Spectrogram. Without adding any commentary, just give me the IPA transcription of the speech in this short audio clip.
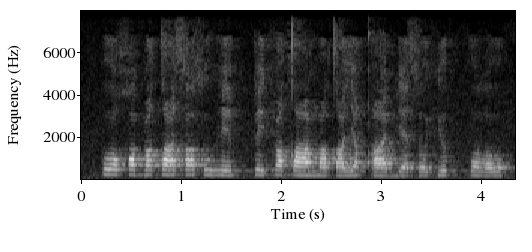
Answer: po χɒbʲotˤe sɒsuɦe pːefʲetˤæ motˤolʲeqʼæ bʲæsofʲo kːolˠo

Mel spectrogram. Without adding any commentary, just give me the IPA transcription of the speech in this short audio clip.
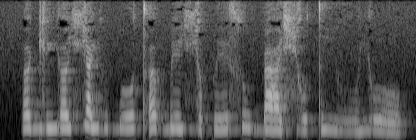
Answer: ɐɡʲejɐça jʉɓotʼɐ ɓeçɐ pesu ɠaɕo tivu jo

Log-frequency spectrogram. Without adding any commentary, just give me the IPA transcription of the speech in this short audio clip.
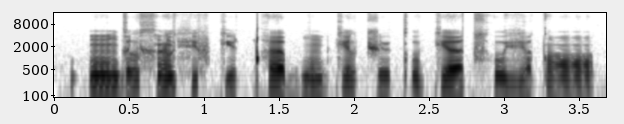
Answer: ʔũ ɡəlxə̃l fʲəfkʲʉǃʰɜb ɡũbkʲəlt͡ʃʉ kʼukʲɜ t͡sʰuvʲɔtɑ̃

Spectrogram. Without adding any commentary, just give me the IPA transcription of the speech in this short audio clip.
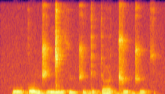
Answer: u kond͡ʒiŋ͡ǀɯ θyt͡ʃɯɡe kæɡ ɖ͡ʐøʔd͡ʒøt͡s

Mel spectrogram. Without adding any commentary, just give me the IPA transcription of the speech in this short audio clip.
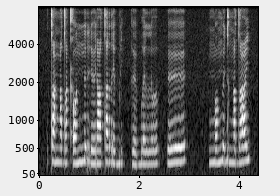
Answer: tˤiŋɔdˤe kʼɔnːʊ rø ɾetˤʊre bi kːø bəlːʊ | ø | ŋɔŋɵdʊ ŋudˤi

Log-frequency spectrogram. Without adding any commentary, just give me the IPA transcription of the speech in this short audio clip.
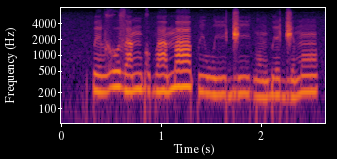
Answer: k͡pe˨l ɣo˦za˨˦ŋɡo˧baː˧ maː˦pi˨ wiː˨ d͡ʒiː˧ɡɔ̃˨ɡ͡be˧ d͡ʒe˨mɔ̃˦

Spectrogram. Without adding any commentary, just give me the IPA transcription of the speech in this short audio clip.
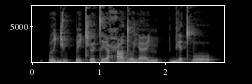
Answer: k͡pɯɟøʎk͡pe cʰøteː ħɑd ojæːɲ | bʲætɓoː

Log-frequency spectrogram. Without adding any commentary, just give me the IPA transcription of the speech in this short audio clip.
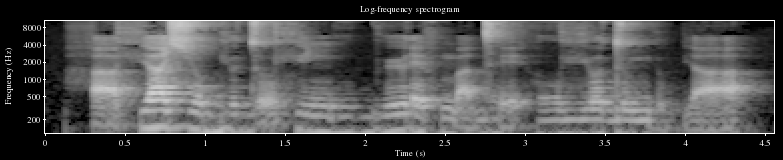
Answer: ha̰ fʲaɕo bʲudo̰ fʲɨɲṳ bʱʉɾefma̰ dʱḛho̤ vʲodumʲo̰ pʲa̰

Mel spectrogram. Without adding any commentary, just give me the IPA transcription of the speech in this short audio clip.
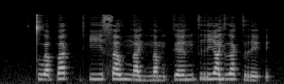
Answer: tu˧a̯ pa˥˩k̚ | ʔiː˦˥sa˥˩w na˨˩jna˩˦m kɛː˦˥n kri˥˩a̯jɯ˥˩a̯ kre˨˩ʔ

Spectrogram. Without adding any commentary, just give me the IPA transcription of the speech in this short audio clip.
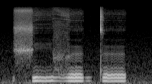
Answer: ʃi vøɡtø

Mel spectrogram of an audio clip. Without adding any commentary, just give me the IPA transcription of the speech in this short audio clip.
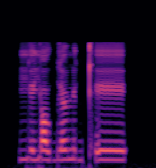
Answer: jejɒu̯ɡæɳiɡ kʼeː

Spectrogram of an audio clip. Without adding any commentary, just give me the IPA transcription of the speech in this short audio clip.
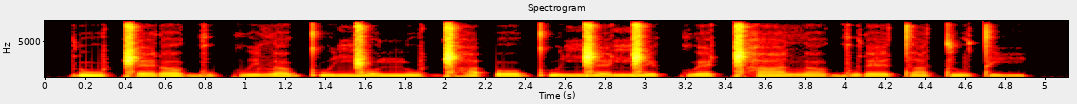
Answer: ɾuǁɛ ɾʌɡukʷi lʌkʷʼiŋ͡ǁo nuɡ͡ǁa ʔokʷʼiŋ͡ǁɛŋ͡ǁe kʷɛ ǁʰa lʌɡu ɾɛta tuti

